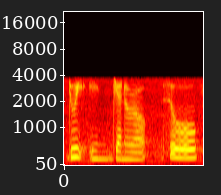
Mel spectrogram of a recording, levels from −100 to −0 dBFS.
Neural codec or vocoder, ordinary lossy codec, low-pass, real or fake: none; none; 3.6 kHz; real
